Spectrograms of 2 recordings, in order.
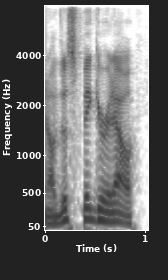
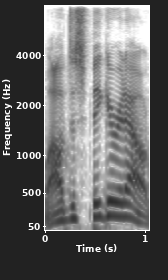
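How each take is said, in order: First: Said in the usual way. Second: Breezy, lifted mock-optimism; mock carefree. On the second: Mocking his own plan with light breeziness. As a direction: toss it off like a naive plan. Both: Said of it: "And what a weak plan to have".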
